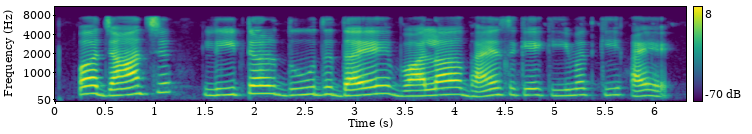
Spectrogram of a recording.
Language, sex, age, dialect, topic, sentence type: Maithili, female, 25-30, Bajjika, agriculture, question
